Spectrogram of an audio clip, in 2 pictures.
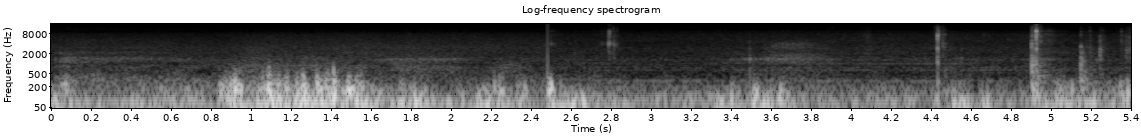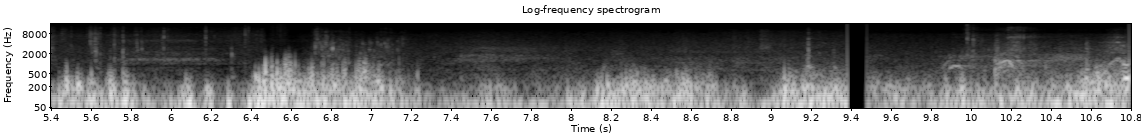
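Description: Wind buffeting the microphone as a low, uneven rumble, with sharp clicks from handling a spinning rod and reel while a shrimp-baited line is cast out, and a louder rush a little past halfway.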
